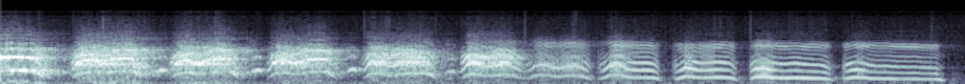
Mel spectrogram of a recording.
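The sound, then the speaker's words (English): A human voice imitating a frightened dog with a rapid, steady series of about ten high, whining yelps, growing clearer and more tonal toward the end, with no other talk. “Oh, well, let's see, a dog who's afraid.”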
